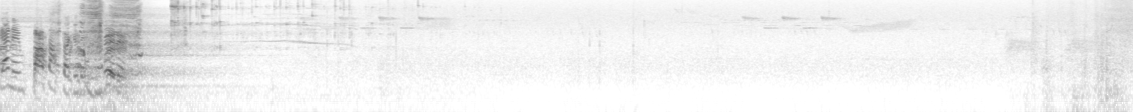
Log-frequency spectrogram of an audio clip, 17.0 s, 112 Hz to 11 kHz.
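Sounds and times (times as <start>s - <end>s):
sliding bird call: 0.9s - 5.4s
rustling noise: 15.4s - 17.0s.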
